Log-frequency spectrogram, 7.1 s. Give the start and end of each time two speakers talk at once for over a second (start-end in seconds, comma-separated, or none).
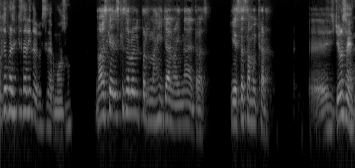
none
